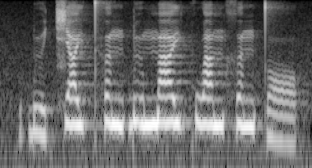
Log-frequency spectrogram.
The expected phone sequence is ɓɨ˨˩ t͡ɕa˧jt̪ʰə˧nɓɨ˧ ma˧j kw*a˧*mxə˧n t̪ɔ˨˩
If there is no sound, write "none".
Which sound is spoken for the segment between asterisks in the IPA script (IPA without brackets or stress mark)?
a˧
